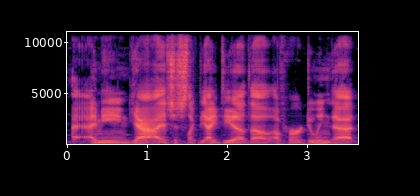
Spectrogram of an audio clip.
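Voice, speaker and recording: A man in an improvised in-character roleplay conversation, talking haltingly and often restarting his phrases. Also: on the low side, fairly even intonation, a bit bright. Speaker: roleplay game player.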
